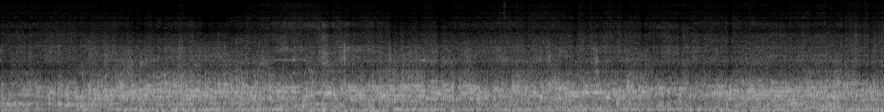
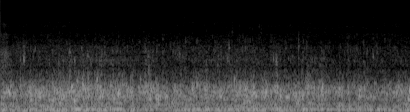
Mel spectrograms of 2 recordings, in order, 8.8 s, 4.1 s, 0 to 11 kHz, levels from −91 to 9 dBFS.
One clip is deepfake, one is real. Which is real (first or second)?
second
